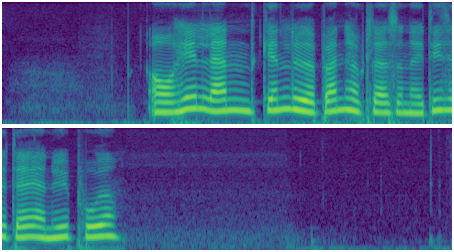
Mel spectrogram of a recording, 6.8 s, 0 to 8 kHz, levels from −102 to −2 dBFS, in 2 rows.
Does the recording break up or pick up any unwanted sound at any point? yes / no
no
